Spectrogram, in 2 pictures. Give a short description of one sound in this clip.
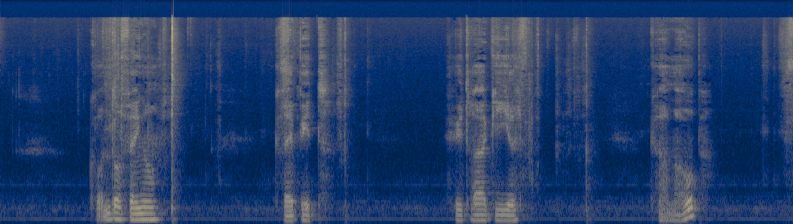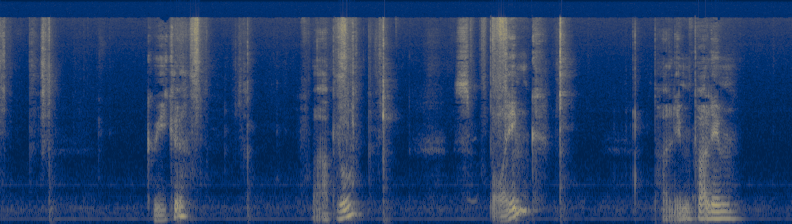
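Playing cards slide and flick against each other in a hand.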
